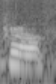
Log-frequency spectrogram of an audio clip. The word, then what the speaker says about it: purl: Kind of rhymes with furl, like a flag unfurls.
